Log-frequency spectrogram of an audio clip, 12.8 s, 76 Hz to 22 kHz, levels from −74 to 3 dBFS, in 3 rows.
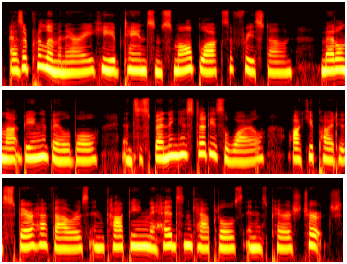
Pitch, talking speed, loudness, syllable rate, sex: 220 Hz, 160 wpm, -18 LUFS, 5.0 syllables/s, female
